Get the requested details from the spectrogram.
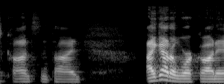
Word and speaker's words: Constantine: is it Constantine or Constantine? – Mm. – Constantine rhymes with swine.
